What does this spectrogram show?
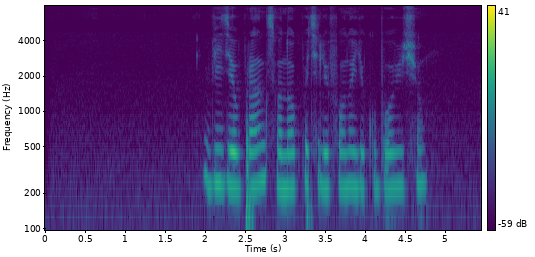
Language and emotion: Russian, neutral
